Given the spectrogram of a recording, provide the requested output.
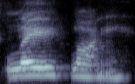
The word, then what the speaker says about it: Leilani: We're saying her name wrong. It's Leilani. That's what I just said, Leilani.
